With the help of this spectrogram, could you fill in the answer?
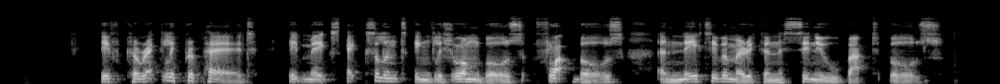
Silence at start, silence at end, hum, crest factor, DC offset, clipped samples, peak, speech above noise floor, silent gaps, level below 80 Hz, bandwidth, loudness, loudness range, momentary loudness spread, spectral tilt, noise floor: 1 s; 0.6 s; none; 20 dB; under 0.1%; under 0.1%; 0 dBFS; 56 dB; none; -54 dBFS; 9.6 kHz; -18 LUFS; 2 LU; 10 LU; -3.5 dB/octave; -75 dBFS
